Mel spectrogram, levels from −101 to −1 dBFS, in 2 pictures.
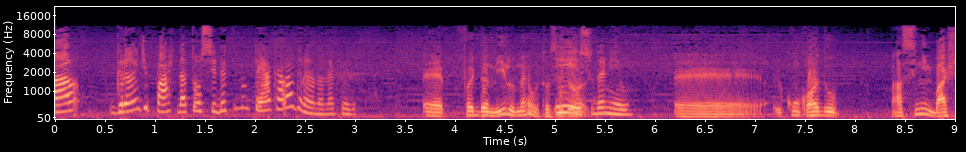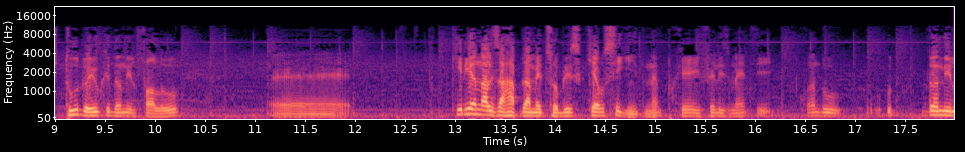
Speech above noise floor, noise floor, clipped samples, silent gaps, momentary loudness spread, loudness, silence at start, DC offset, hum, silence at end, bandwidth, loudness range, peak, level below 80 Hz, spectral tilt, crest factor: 23 dB; -43 dBFS; under 0.1%; none; 17 LU; -21 LUFS; 0 s; under 0.1%; none; 0 s; 11.5 kHz; 6 LU; -8 dBFS; -48 dBFS; -6 dB/octave; 14 dB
